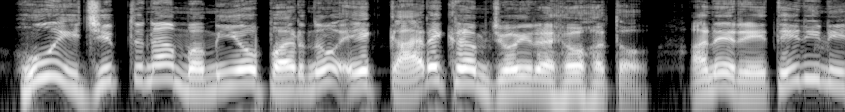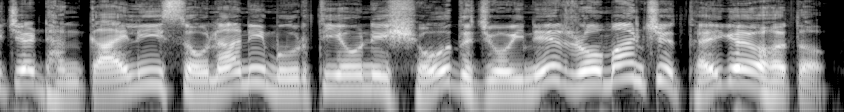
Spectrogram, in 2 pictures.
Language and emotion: Gujarati, happy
